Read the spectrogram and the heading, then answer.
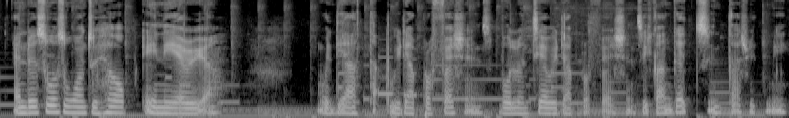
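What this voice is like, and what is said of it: Low, quiet late-night voice. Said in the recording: “I'm sorry I have my voice is low”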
